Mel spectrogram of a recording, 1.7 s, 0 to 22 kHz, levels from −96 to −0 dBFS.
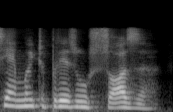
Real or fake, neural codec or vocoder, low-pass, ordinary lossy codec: fake; codec, 16 kHz, about 1 kbps, DyCAST, with the encoder's durations; none; none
